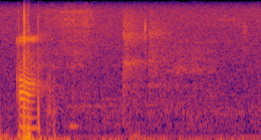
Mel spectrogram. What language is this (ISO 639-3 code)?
mal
